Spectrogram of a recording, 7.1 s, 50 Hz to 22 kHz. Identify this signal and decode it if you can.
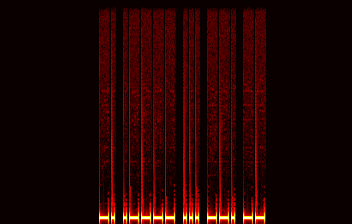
Morse code, heard as a keyed tone, about 20 wpm, 700 Hz. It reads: N1SGM
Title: USA Call Signs - 5 Characters - Repeated 2x - 20wpm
